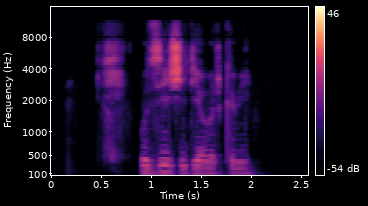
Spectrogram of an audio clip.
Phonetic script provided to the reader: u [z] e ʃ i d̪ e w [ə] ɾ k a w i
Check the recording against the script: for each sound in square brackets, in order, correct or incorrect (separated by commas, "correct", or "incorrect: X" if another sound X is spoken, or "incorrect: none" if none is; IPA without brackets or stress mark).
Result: correct, correct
